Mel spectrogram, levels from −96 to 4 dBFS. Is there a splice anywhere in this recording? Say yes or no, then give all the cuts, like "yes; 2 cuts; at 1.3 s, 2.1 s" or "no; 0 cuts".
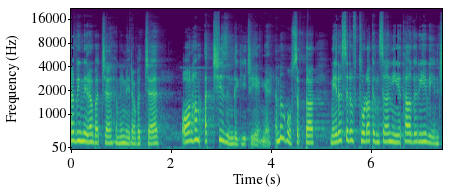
no; 0 cuts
